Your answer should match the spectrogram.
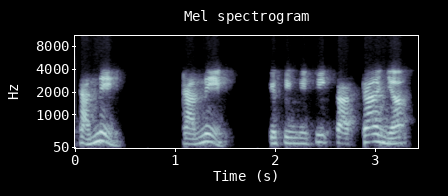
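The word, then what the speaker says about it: κανών: La palabra canon es una palabra griega que se deletrea, se pronuncia como cané, que significa caña o vara para medir.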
